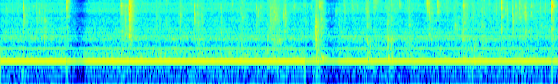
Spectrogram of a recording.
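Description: A metal spoon clicking and scraping against a ceramic bowl while gram-flour batter is mixed, a few sharp taps spread through. A steady mid-pitched electronic-sounding tone is held under it throughout and is the loudest thing.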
